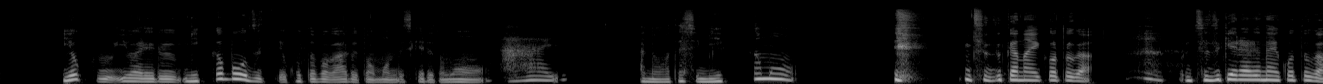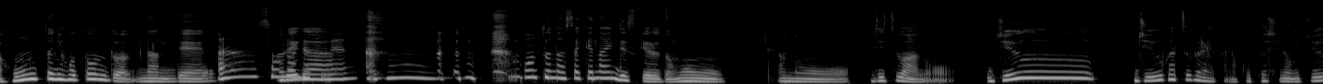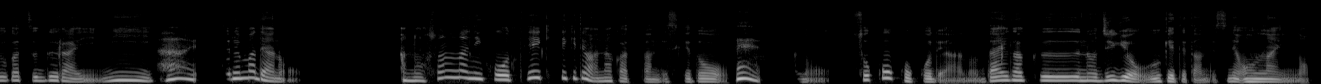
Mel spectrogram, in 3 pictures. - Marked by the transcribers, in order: chuckle; laugh; laugh
- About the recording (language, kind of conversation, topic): Japanese, advice, 簡単な行動を習慣として定着させるには、どこから始めればいいですか？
